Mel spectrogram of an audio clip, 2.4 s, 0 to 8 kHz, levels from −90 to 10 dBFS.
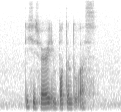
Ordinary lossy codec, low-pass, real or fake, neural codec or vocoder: none; none; real; none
